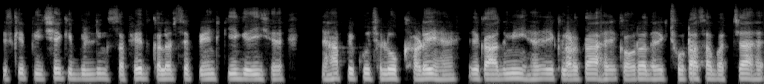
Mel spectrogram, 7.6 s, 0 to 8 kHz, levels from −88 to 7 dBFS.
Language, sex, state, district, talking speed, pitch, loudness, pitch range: Hindi, male, Bihar, Gopalganj, 245 wpm, 130 Hz, -19 LUFS, 125-135 Hz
